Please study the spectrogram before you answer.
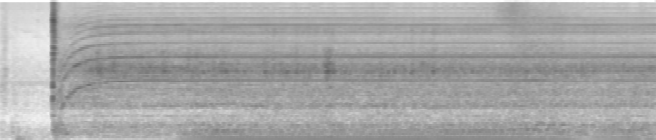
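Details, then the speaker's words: Boat's brushed electric motor, rebuilt to cut vibration after magnets came loose: sharp start then steady high whir at even pitch, no catching or abrupt stop; brush heard rubbing, motor spins freely. "all right well that just sounds like the the brush is rubbing"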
